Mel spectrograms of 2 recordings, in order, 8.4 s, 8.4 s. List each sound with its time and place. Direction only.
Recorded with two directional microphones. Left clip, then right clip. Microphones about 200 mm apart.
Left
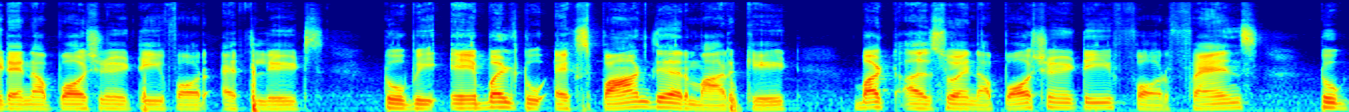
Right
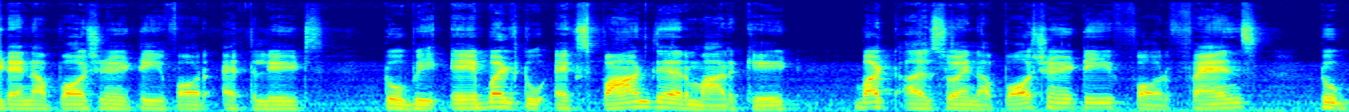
0.0 s speech: 40° left (ahead or behind)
